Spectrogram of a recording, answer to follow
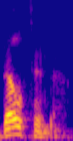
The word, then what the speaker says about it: Beltane: The Euro holiday you mentioned is Beltane, pronounced Beltana, in Gaelic.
